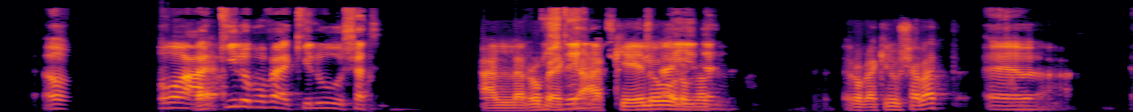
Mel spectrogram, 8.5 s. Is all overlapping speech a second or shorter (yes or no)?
no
